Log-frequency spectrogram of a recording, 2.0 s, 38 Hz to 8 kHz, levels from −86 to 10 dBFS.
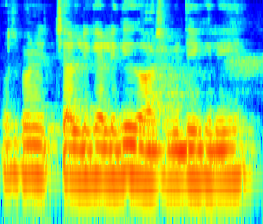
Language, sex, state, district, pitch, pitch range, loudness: Hindi, male, Uttar Pradesh, Shamli, 120 Hz, 115-125 Hz, -14 LUFS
